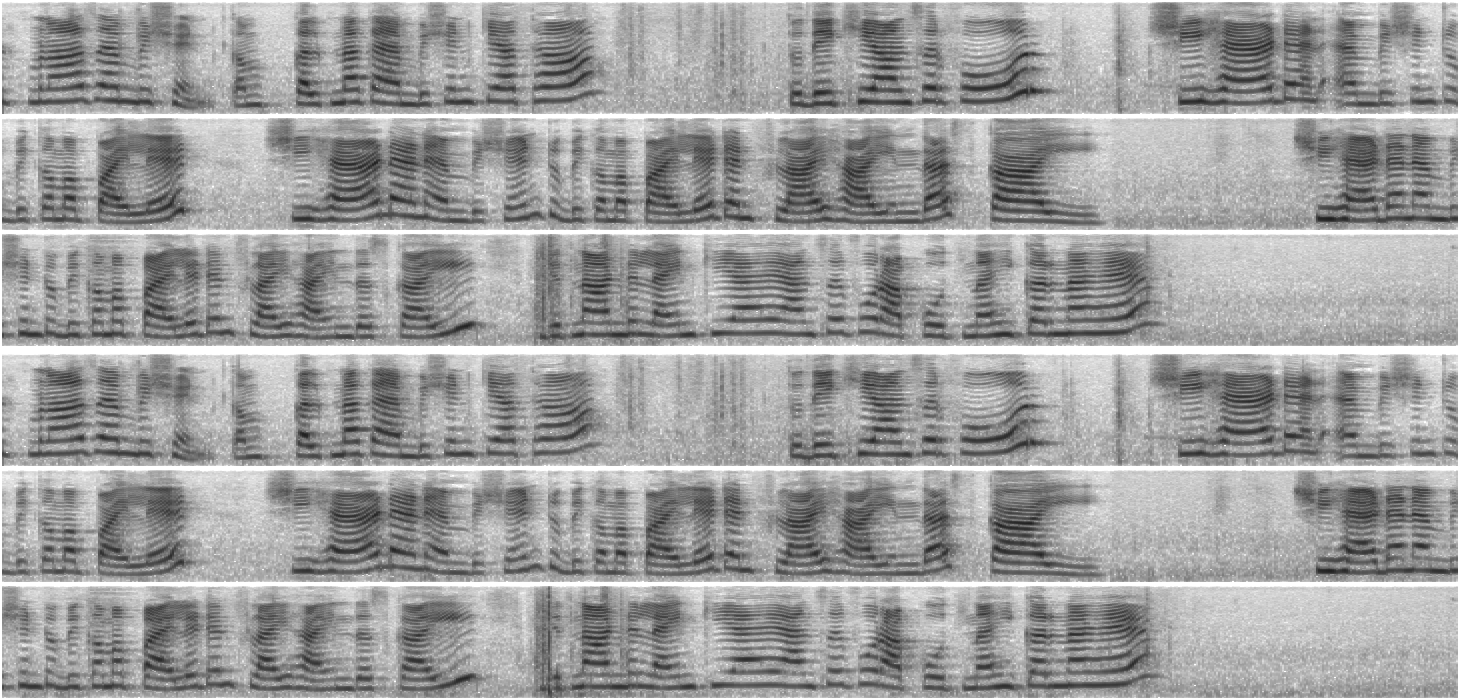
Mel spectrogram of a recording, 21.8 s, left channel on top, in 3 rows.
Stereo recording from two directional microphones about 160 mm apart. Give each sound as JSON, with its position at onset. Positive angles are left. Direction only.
{"t": 0.0, "sound": "a woman's voice", "side_deg": 5}
{"t": 13.7, "sound": "a woman's voice", "side_deg": 10}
